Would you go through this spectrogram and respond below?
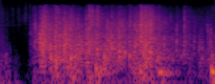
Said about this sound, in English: I knock things over a lot, but I mostly knock things over that are right in front of me. Oops, like that.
